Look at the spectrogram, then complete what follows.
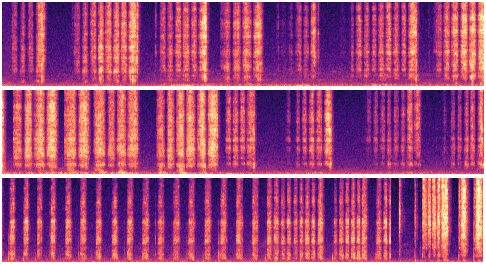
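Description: Hand nail file rasping back and forth over long polygel extension nails to shape their edges and sides, in runs of quick strokes with short pauses between them. Near the end it gives way to a sanding block buffing the nails, with louder, even strokes.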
